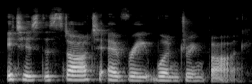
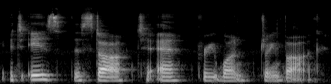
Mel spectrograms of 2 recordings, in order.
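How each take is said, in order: First: Said in the usual way. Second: "It is the star to every wandering bark" with stress on every second beat, is and star hit; iambic stress. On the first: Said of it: "For example". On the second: Shown as a demonstration. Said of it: "Da-dum, da-dum".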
